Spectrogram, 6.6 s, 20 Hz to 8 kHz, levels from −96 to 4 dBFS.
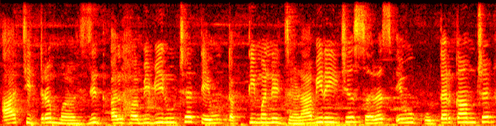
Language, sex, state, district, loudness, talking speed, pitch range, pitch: Gujarati, female, Gujarat, Gandhinagar, -14 LUFS, 145 wpm, 225-270 Hz, 255 Hz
